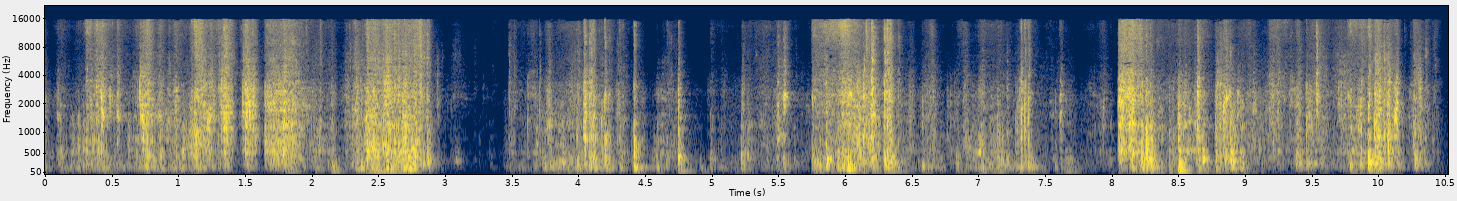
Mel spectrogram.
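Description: A cardboard shipping box being opened by hand: tape tearing and cardboard flaps and paper packing rustling and crinkling in long spells, with a brief pause about three seconds in.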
